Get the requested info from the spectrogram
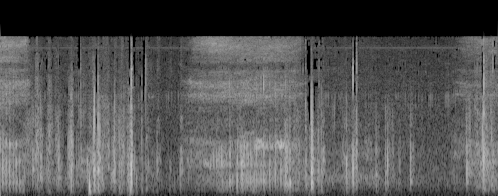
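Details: Snoring: rough, rattling breathing noises with snorting bursts.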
